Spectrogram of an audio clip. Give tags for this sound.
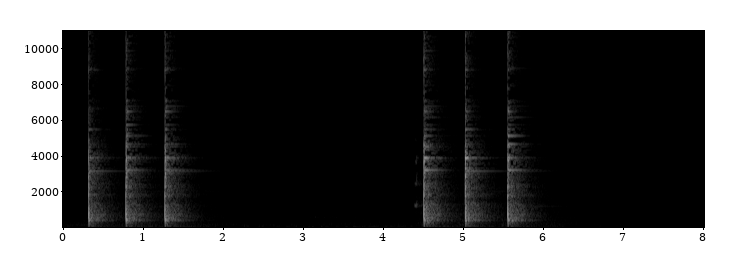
antique door-knocker field-recording

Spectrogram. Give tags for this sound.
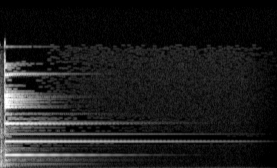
Carnival sounds Piano packs Circus Toy toy-piano

